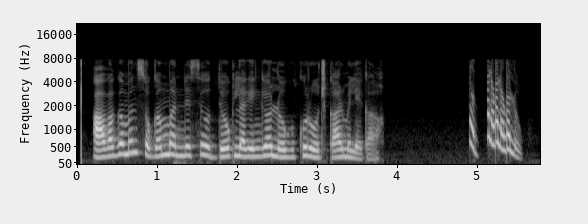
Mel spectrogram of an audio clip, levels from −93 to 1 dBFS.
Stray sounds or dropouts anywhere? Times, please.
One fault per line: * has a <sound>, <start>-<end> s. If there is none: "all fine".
* has a chirp, 4.9-5.6 s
